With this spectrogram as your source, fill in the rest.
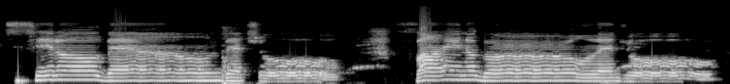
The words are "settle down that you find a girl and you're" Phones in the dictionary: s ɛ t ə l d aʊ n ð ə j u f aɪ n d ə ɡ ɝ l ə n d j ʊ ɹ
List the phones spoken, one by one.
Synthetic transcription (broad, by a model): s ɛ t l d aʊ n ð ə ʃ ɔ f aɪ n ə ɡ ɝ l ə n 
